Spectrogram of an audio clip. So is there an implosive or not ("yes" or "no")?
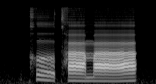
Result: no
